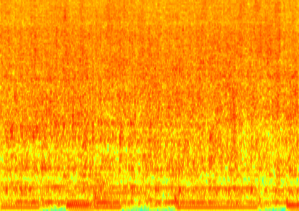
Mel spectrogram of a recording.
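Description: Steady rushing water runs loudly and continuously as wheat is washed in a sieve, with a faint pulsing hum beneath.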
